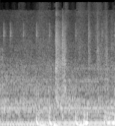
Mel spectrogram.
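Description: Quick, light tapping on a computer keyboard, a short burst of keystrokes up close, faint and quiet, with no voices over it.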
